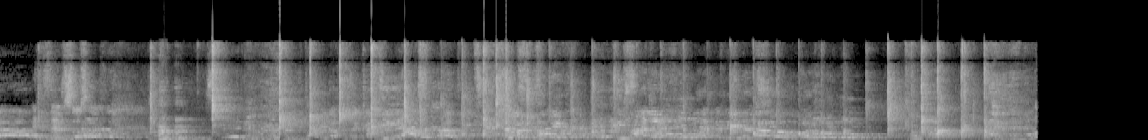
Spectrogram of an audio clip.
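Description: Young women laugh loudly and excitedly together.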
